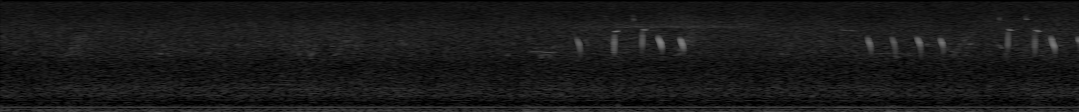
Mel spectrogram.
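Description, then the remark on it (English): A male bird sings two short bursts of thin, high, rapid chirping notes, fairly faint above a steady low rumble and hiss. No one speaks. “Two birds joining that male who was singing.”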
